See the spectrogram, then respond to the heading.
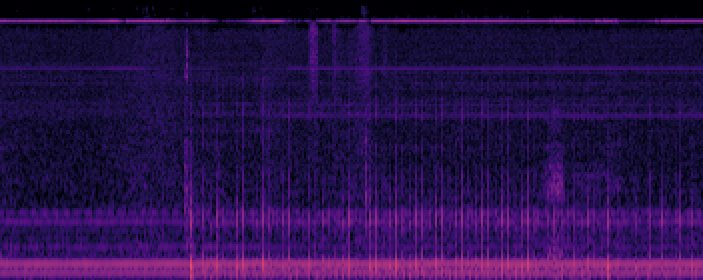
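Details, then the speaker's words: Ms. Pac-Man mini (Cabaret) arcade game, after fuse replacement: game plays, but only quiet ticks about twice a second over mains hum, with no game sound. "all I can hear is clicks that aren't very loud I mean the games playing fine but there is no sound"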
